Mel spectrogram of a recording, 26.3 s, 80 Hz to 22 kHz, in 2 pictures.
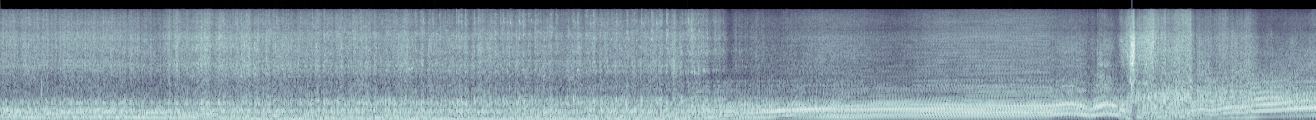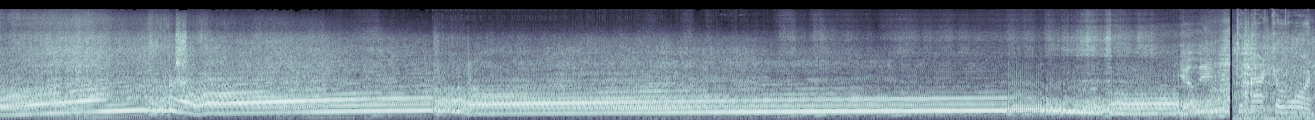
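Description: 2006 Corvette Z06's cammed LS7 V8 with long-tube headers running steadily at the start line, then launching about a quarter of the way in and pulling hard down the quarter mile. The pitch climbs through three upshifts, each a short dip before it rises again, then falls as the driver lifts off near the end.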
